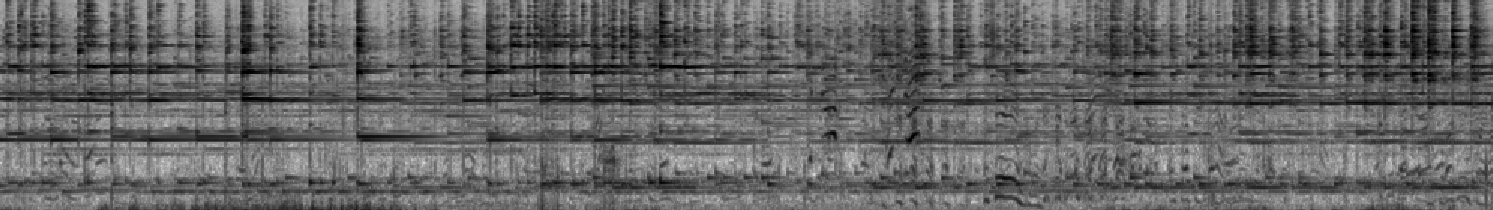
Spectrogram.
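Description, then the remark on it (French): Sonnailles (herd bells) clank and jingle continuously in an irregular, overlapping jangle from a grazing herd, with occasional faint bleats mixed in and a low outdoor rumble underneath. “Elles ont toutes des sonnailles ?”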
